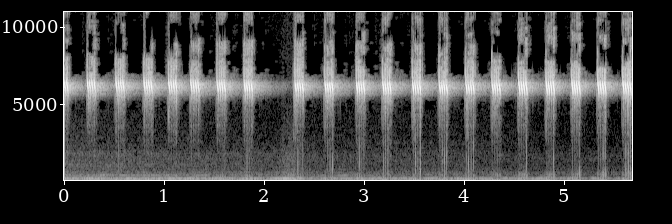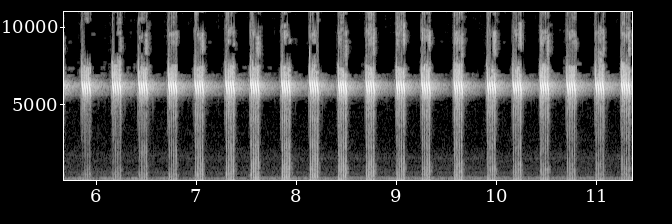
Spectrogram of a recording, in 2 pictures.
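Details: Fierce chirping from a fighting black cricket: rapid, piercing pulses about four per second. Partway through, each chirp is joined by a sharp broadband click.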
